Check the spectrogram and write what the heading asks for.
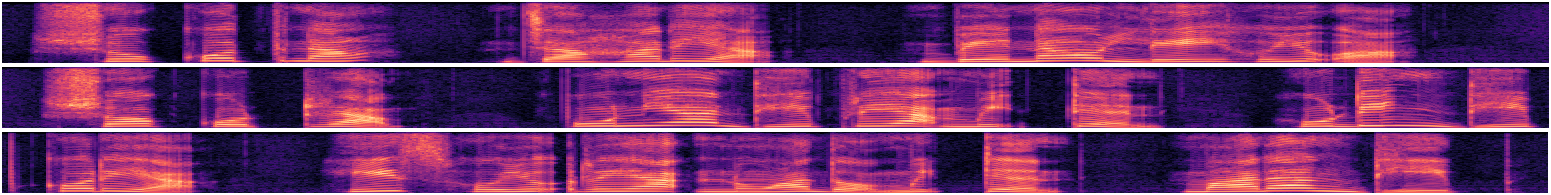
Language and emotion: Santali, neutral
